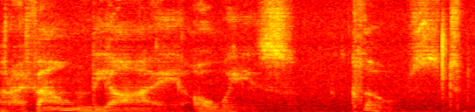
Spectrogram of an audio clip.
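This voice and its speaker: A man whispers in a put-on character voice with an intense tone. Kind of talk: gothic horror monologue. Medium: stage play. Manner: intense, conspiratorial, proud of his cunning.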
